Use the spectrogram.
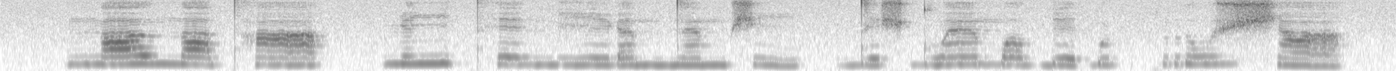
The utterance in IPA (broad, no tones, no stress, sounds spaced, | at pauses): ŋ a ə̯ n̪ a t̪ʰ ã | ɳ i t̪ʰ e ŋ ɣ i ɽ ɛ m d ɛ̃ m ʃ i | d e ʃ d w ɛ̃ m ʌ ɠ e ɠ u ʈ p r u ʒ ʃ ã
